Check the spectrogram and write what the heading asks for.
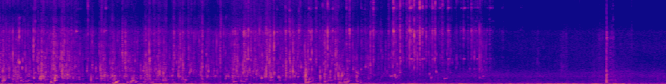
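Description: Water splashing and spattering close to the microphone, with many small sharp splashes, easing off about seven seconds in.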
